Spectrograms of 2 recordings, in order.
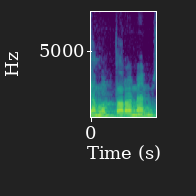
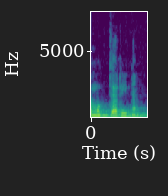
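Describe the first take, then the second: First: The vowel after the r is a. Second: The vowel after the r is i. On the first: "bisa dibaca muqtaranan" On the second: "Sebagian riwayat mengatakan muqtarinan"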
